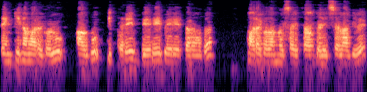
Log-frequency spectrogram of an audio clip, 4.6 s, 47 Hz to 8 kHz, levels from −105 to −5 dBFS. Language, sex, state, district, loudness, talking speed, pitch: Kannada, male, Karnataka, Dharwad, -18 LUFS, 130 wpm, 175 Hz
